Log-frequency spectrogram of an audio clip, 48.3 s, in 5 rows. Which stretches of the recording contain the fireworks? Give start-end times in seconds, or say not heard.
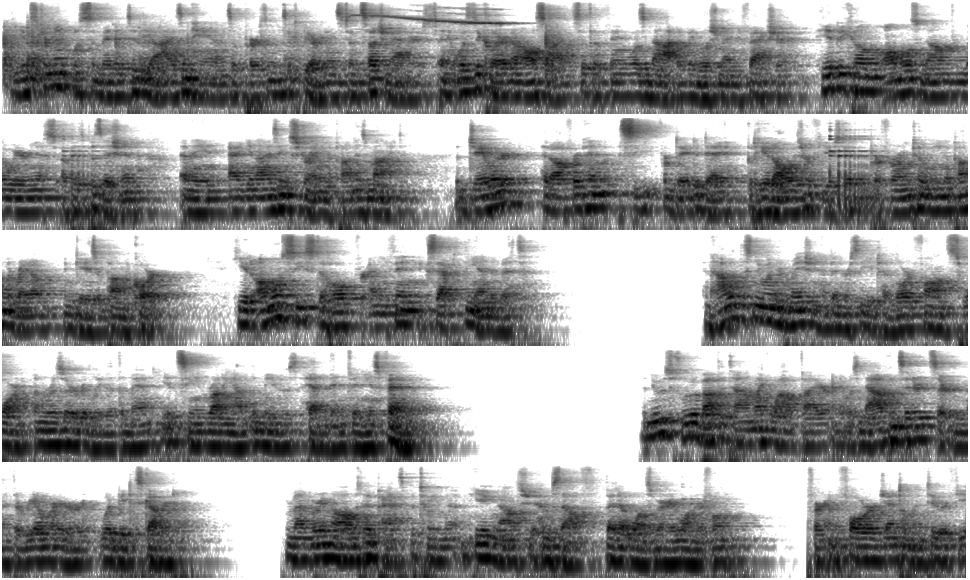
0.0-5.6.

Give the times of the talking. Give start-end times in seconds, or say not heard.
0.1-21.0, 21.6-24.7, 26.4-33.2, 35.4-40.5, 41.5-46.1, 46.7-48.2.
